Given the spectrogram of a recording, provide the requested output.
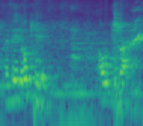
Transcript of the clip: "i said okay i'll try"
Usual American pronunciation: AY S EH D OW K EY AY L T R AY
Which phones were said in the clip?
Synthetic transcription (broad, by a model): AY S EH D OW K EY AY W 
